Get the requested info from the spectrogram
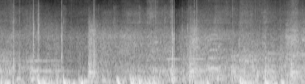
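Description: Music with a beat over a skateboard rolling, its wheels running on the riding surface with sharp clacks from the board.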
